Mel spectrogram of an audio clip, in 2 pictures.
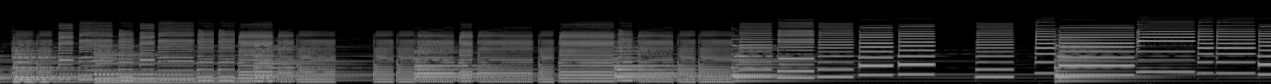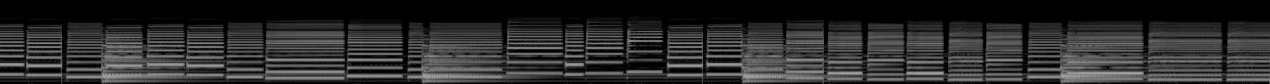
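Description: A tenor saxophone melody played note by note over held piano chords, with a brief break in the melody about ten seconds in.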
